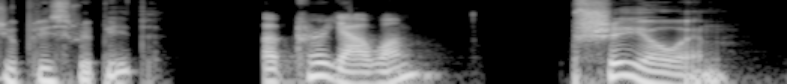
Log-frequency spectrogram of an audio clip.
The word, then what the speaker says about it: przyjąłem: It should be przyjąłem because there is RZ is pronounced as ż. But after P, it would be very hard to say.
